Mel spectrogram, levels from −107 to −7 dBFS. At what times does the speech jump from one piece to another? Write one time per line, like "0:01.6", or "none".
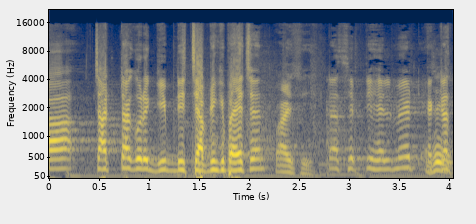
none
